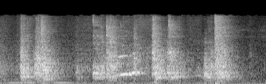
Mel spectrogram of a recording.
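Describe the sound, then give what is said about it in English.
Small toy house doors are roughly yanked open, giving four loud clattering knocks spaced about half a second apart, with no talking. “Don't be too rough with the doors”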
